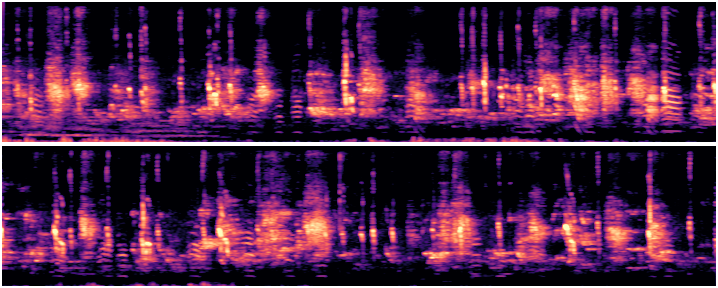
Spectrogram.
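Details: Playing finches keep up a constant high twittering of quick chirps, while a low rumbling noise runs through the first seven seconds and then fades.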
